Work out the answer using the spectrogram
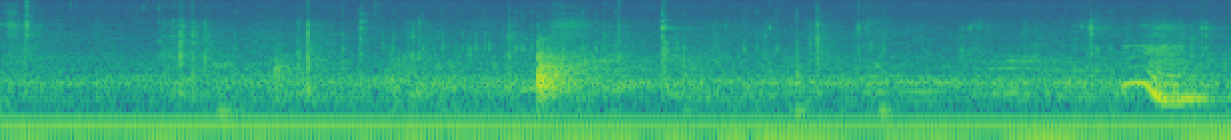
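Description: A person chewing a bite of soft cheese topped with pomegranate seeds and walnut, with soft wet crunching clicks, then a falling "mmm" of enjoyment near the end.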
